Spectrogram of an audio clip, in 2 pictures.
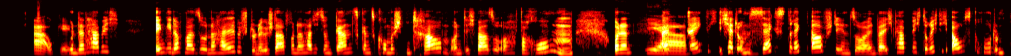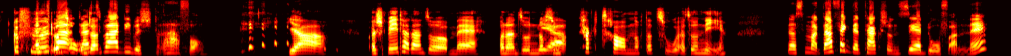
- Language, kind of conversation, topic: German, unstructured, Wie hat die Schule dein Leben positiv beeinflusst?
- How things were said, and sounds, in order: unintelligible speech; stressed: "sechs"; stressed: "Bestrafung"; giggle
